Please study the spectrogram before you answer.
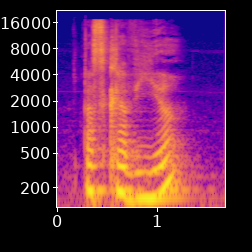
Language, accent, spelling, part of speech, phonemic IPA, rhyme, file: German, Austria, Klavier, noun, /klaˈviːɐ̯/, -iːɐ̯, De-at-Klavier.ogg
- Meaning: piano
